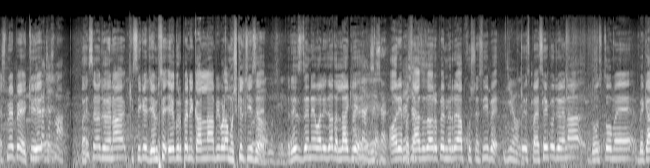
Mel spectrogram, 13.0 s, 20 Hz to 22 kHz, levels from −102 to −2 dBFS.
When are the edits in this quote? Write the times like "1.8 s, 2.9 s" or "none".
1.3 s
